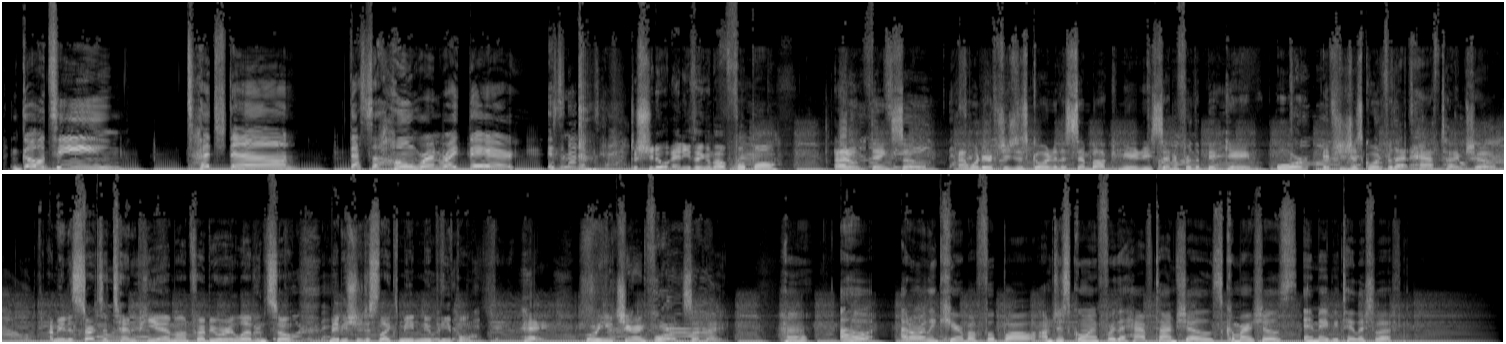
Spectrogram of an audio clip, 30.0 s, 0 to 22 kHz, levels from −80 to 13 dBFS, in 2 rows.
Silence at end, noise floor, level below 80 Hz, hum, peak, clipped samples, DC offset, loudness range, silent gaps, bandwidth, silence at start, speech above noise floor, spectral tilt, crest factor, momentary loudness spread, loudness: 0.25 s; -42 dBFS; -34 dBFS; none; -6 dBFS; under 0.1%; under 0.1%; 2 LU; none; over 20 kHz; 0.1 s; 22 dB; -4.5 dB/octave; 14 dB; 10 LU; -20 LUFS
